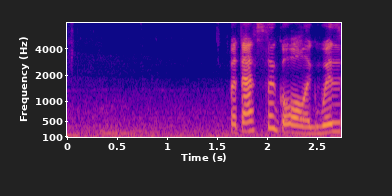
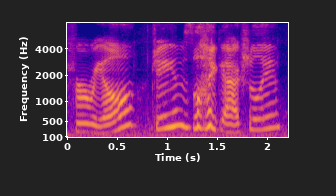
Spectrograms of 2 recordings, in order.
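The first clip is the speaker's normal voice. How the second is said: amazed disbelief; 7 semitones higher, 6 dB louder than usual. Real, not acted. Reacting to toilet paper story.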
